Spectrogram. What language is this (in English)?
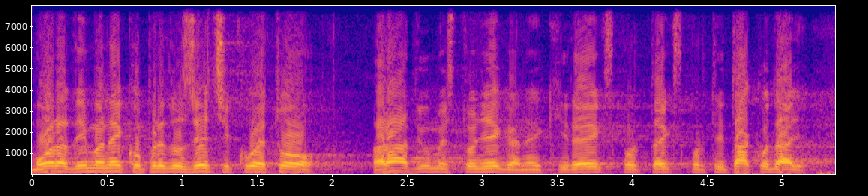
Serbian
